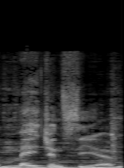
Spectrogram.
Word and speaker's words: Mayagency: Donc, voilà, Mayagency, c'est comme ça qu'on le dit, hein, je l'ai bien prononcé là.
